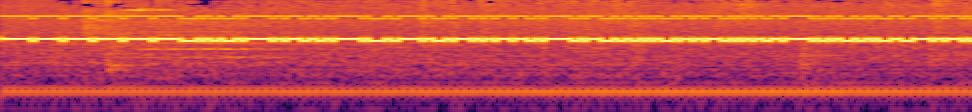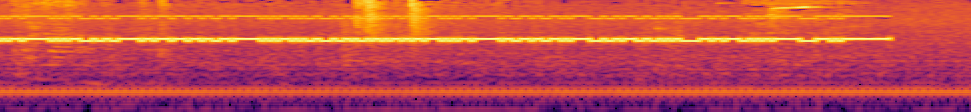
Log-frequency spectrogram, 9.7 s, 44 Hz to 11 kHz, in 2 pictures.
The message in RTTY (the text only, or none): 8EVAK7G RH42D ZM6Y V12YS DF6WWX URT4OX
